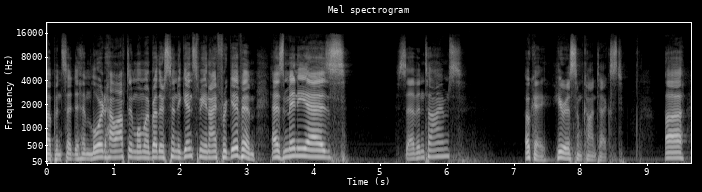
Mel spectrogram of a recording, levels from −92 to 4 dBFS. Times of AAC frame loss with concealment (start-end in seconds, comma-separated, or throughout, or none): none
